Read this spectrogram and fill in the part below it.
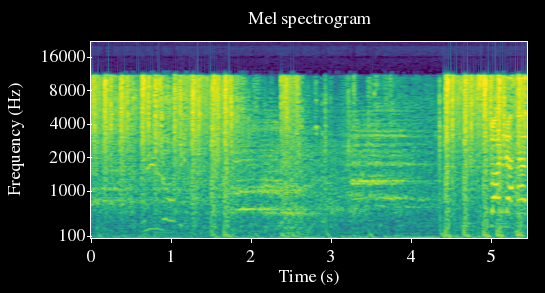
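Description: Repeated bursts of gunfire crack through a World War Z zombie-shooter match in New York, rapid shots and automatic volleys clustered in clumps, with voices calling out between the shots.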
